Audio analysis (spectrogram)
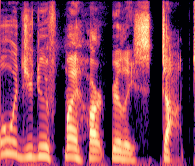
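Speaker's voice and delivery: ordinary talk, nothing marked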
